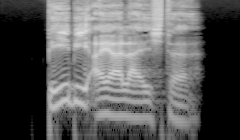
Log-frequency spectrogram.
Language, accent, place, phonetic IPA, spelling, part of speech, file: German, Germany, Berlin, [ˈbeːbiʔaɪ̯ɐˌlaɪ̯çtə], babyeierleichte, adjective, De-babyeierleichte.ogg
- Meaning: inflection of babyeierleicht: 1. strong/mixed nominative/accusative feminine singular 2. strong nominative/accusative plural 3. weak nominative all-gender singular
